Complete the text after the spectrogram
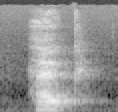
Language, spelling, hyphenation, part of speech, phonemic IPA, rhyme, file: Dutch, huik, huik, noun / verb, /ɦœy̯k/, -œy̯k, Nl-huik.ogg
- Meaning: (noun) 1. sleeveless cape or coat 2. canvas cover 3. calyptra; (verb) inflection of huiken: 1. first-person singular present indicative 2. second-person singular present indicative 3. imperative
